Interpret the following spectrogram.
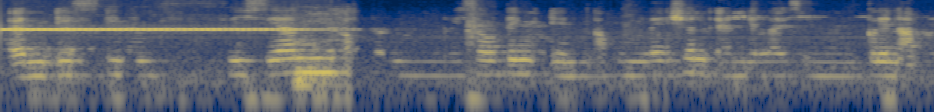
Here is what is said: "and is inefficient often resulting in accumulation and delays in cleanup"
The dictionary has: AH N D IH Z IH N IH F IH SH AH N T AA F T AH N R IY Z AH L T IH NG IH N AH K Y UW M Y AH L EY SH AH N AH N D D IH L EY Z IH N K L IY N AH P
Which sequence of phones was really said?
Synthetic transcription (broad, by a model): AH N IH S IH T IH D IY S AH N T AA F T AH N R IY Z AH L T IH NG IH N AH K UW M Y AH L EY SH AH N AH N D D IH L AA S IH N K L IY N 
